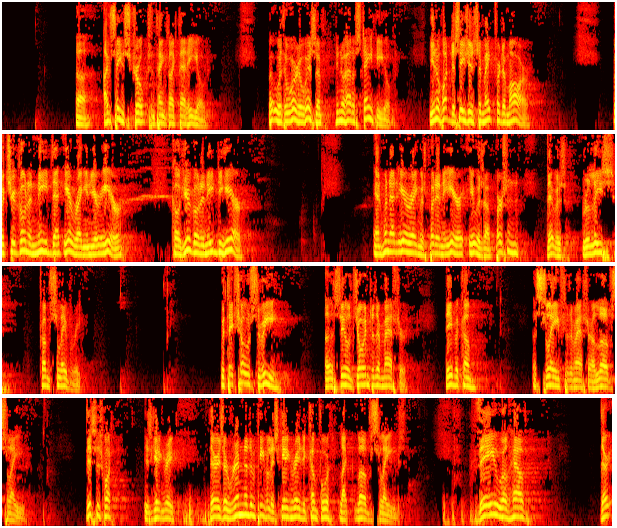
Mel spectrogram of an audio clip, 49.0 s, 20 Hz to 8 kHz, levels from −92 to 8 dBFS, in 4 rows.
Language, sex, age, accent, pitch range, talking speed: English, male, 60-79, American, 120-170 Hz, 135 wpm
